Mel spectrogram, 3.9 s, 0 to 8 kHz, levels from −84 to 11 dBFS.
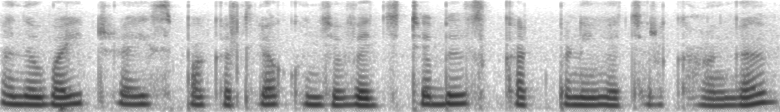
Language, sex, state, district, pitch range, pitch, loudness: Tamil, female, Tamil Nadu, Nilgiris, 200-220 Hz, 210 Hz, -16 LUFS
